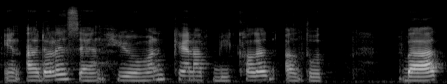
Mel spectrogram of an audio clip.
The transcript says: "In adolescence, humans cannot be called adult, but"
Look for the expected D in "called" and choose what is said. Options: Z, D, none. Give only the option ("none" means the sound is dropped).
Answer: none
